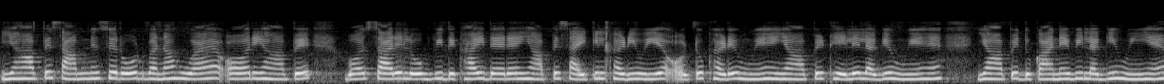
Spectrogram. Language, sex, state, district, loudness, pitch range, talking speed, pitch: Hindi, female, Bihar, Vaishali, -13 LUFS, 250-265 Hz, 215 wpm, 255 Hz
